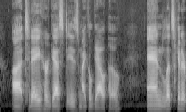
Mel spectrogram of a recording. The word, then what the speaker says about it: Galipeau: And I'm such a jerk because I'm about to mispronounce his last name and I'm going to have to do it again. Michael, it's Galipeau. It's Galipeau, correct?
